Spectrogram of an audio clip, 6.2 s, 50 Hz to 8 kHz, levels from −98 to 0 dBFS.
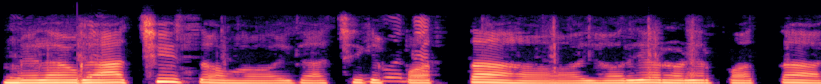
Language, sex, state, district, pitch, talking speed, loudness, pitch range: Hindi, female, Bihar, Sitamarhi, 220 Hz, 115 wpm, -13 LUFS, 205-235 Hz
